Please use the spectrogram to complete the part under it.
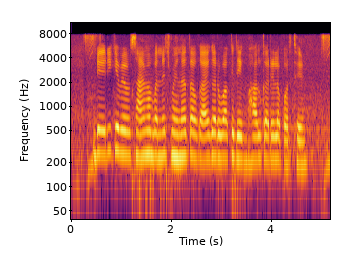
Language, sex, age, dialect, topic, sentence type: Chhattisgarhi, female, 18-24, Eastern, agriculture, statement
